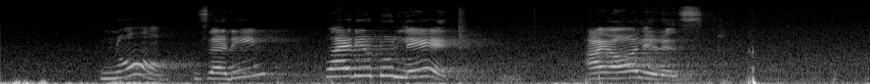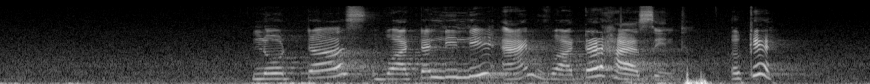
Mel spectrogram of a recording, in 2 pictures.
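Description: A young woman speaks calmly and clearly, as if teaching a class.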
